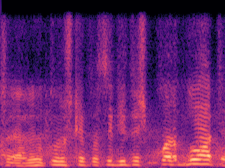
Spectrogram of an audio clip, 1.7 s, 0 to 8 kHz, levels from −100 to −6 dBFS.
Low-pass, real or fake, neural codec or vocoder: 7.2 kHz; fake; codec, 16 kHz, 1 kbps, FreqCodec, smaller model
